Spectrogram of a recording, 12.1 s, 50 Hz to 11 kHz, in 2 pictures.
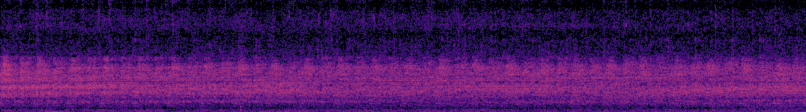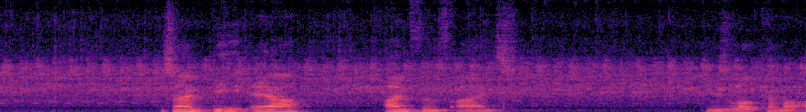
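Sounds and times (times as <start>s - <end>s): model train rattling whir: 0.0s - 12.0s.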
